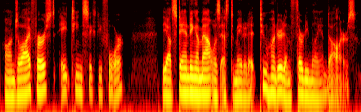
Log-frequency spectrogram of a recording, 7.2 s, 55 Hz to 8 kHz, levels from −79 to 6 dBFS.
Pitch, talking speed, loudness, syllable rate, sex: 120 Hz, 150 wpm, -19 LUFS, 5.0 syllables/s, male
